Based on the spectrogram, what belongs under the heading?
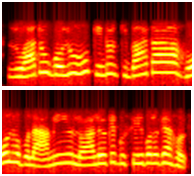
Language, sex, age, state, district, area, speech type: Assamese, female, 18-30, Assam, Jorhat, urban, conversation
